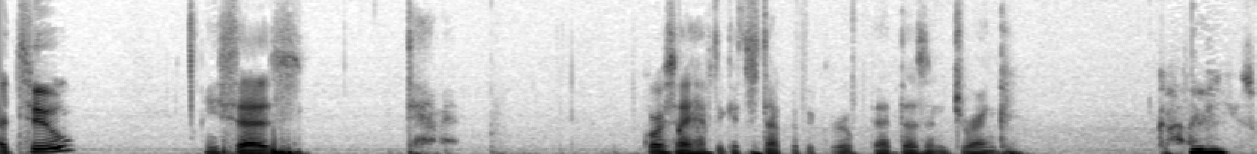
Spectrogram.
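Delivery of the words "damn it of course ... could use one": barely voiced whispered mutter under the breath. Quoting a man's aside, retelling an under-breath whisper. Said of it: "He whispers underneath his uh underneath his voice".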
